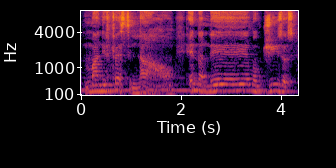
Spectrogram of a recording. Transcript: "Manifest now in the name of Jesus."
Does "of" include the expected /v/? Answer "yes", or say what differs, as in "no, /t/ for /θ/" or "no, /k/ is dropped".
yes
